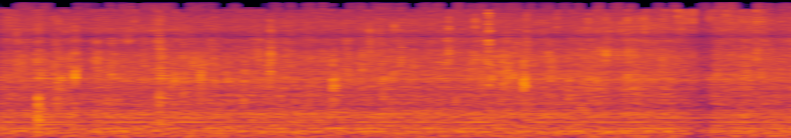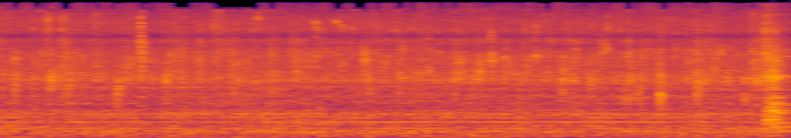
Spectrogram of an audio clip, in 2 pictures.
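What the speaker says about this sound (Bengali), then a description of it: "লাল লাল করে ভেজে নেবো মাংসগুলোকে" Chicken pieces fry in a pan with a steady, dense sizzle and crackle that fills the scene at moderate loudness, with scattered pops and no voices.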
